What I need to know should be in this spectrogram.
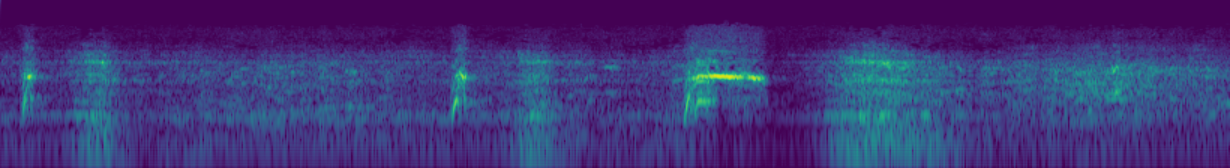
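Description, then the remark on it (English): Someone hiccups repeatedly while driving a car, sharp little vocal jolts arriving at irregular intervals, some louder and more strained than others, over a steady low engine rumble; each hiccup pushes the driver's foot down on the gas. “every time you hiccup, …, your foot goes down on the gas”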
